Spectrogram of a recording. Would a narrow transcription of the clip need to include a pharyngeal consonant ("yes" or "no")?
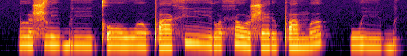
yes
